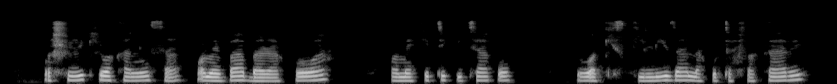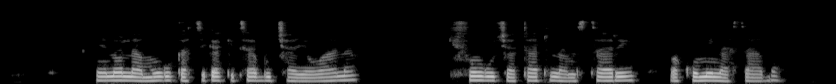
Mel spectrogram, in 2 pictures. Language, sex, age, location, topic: Swahili, female, 25-35, Mombasa, government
